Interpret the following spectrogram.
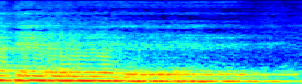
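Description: Voices chanting an Arabic salawat line in unison, holding one long note that dips lower about a second in and fades near the end, with no drum strokes.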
